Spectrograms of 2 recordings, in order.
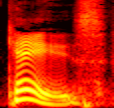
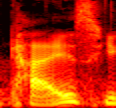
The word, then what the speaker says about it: Qays: And once upon a time, long ago, there was this man named Qays, or Qays, you can pronounce it that way. It's Q-A-Y-S for those who are wondering.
